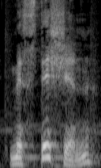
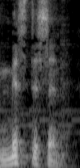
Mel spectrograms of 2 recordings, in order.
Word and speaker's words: Mistysyn: We start with uh, Pat Mastroianni and Stacie Mistysyn. That's right. She pronounces her name the way it's supposed to be pronounced. I always thought was Stacy Mystison.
